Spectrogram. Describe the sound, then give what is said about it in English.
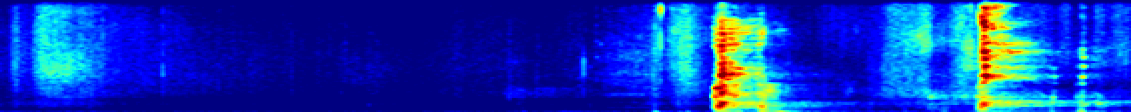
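Two sharp coughs from a speaker at a microphone during a church talk, a little over a second apart, break a quiet stretch with a low background hum. The second is slightly softer, and no one talks. “Terrible when you have a mic and you cough and everyone goes...”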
